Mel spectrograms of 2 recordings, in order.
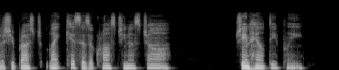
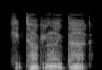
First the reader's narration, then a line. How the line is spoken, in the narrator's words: Gina said with a soft groan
